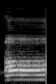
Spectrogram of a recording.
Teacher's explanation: अ तो तालू से भी दूर है और निम्न भाग से भी बीच में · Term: विवत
